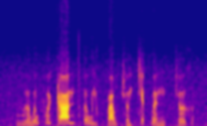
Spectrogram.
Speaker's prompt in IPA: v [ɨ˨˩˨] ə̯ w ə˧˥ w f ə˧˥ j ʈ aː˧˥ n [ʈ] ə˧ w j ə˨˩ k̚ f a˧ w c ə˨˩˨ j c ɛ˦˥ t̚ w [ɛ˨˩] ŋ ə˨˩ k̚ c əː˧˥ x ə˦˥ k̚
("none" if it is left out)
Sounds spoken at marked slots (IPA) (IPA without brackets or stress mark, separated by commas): ɨ˨˩, t̪ʰ, ɛ˨˩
